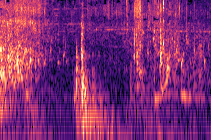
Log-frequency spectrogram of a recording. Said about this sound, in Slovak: Na plávanie je voda už chladná, ale na jazere sa dá aspoň člnkovať – Manželia si požičajú loďku a v dobrej nálade pádlujú k stredu vodnej nádrže.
